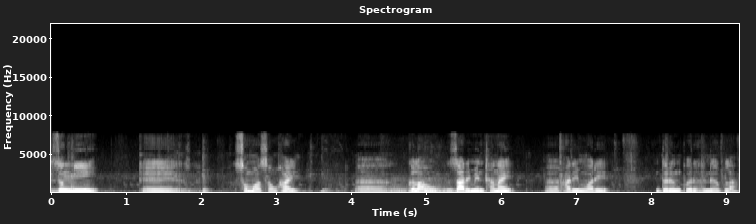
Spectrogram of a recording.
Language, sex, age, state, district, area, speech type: Bodo, male, 30-45, Assam, Udalguri, rural, spontaneous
